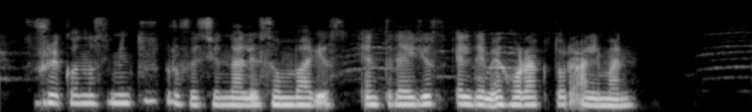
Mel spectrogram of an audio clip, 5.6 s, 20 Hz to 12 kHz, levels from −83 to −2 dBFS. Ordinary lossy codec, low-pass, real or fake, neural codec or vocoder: MP3, 96 kbps; 7.2 kHz; real; none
